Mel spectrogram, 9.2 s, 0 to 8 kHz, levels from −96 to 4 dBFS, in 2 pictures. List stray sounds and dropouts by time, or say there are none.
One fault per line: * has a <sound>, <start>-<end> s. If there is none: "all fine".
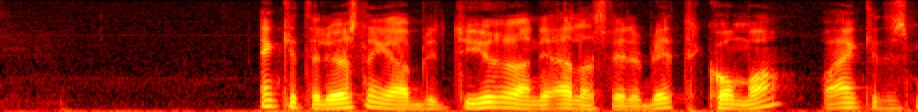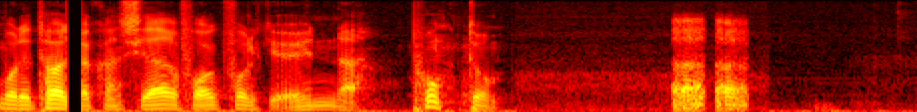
* has a dropout, 4.9-5.0 s
* has a laugh, 7.9-8.3 s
